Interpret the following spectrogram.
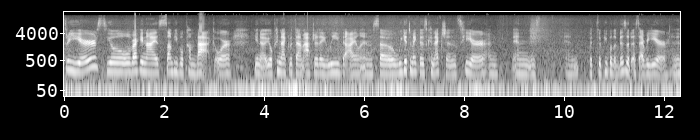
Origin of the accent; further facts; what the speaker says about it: West Virginia, United States; moved away; So I'm originally from West Virginia. That's where my family is from, and I grew up there, and I come from a long line of farmers.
